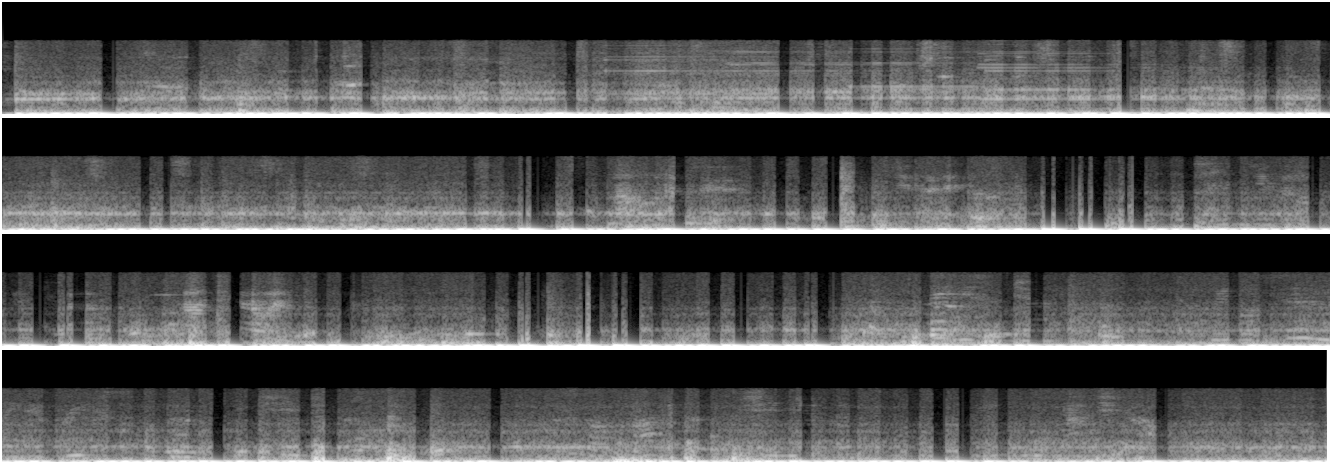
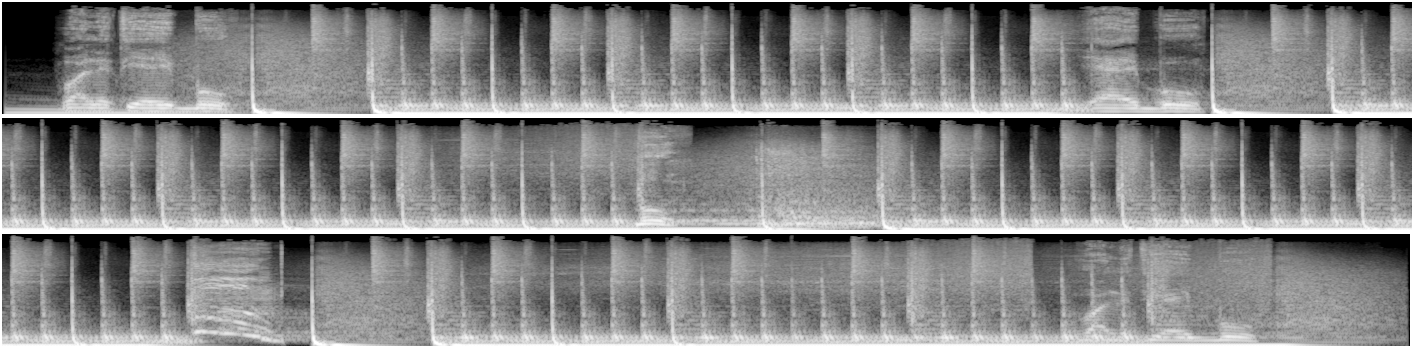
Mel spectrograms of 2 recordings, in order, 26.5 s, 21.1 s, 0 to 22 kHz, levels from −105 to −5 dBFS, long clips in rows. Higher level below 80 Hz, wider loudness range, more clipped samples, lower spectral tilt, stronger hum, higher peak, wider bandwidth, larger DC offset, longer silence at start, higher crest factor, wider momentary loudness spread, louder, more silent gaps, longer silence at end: second, -20 dBFS vs -12 dBFS; first, 4 LU vs 1 LU; neither; first, -9.5 dB/octave vs -5 dB/octave; neither; about the same, 0 dBFS vs 0 dBFS; second, 1.8 kHz vs 16.5 kHz; neither; about the same, 0 s vs 0 s; about the same, 12 dB vs 10 dB; first, 7 LU vs 3 LU; second, -31 LUFS vs -14 LUFS; neither; second, 0 s vs 0.2 s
